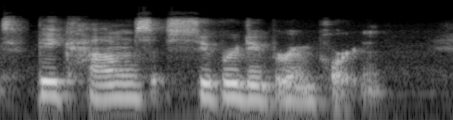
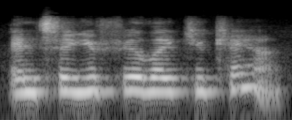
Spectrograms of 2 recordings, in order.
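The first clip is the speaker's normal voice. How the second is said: soothing parent; 5 semitones higher than usual. Shown as a demonstration. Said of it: "give the child the power of the pause".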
